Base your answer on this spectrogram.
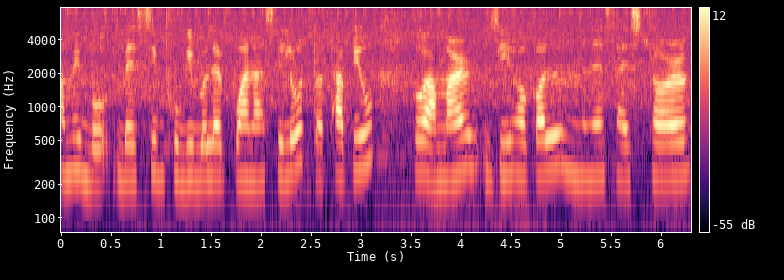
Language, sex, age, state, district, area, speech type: Assamese, female, 18-30, Assam, Golaghat, urban, spontaneous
